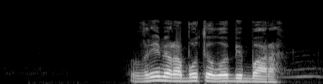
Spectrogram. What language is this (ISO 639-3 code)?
rus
